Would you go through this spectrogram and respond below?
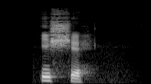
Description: ee-sha
This is an approximate phonetic pronunciation of the phrase.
